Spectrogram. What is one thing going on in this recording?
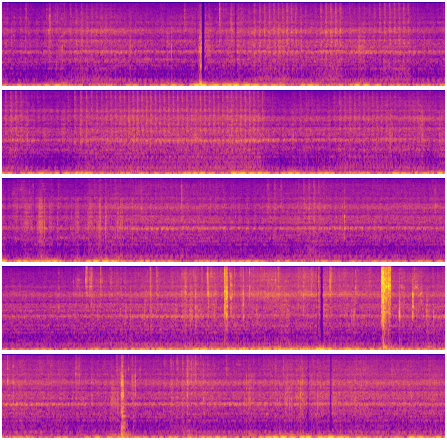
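A motorbike engine hums and revs steadily close by.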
